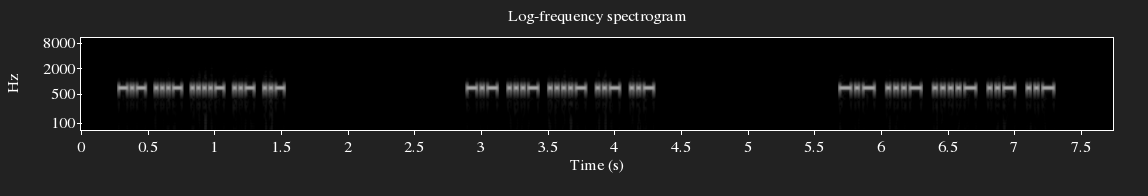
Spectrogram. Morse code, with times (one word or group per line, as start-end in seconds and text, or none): 0.3-1.5 KV4UU
2.9-4.3 KV4UU
5.7-7.3 KV4UU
